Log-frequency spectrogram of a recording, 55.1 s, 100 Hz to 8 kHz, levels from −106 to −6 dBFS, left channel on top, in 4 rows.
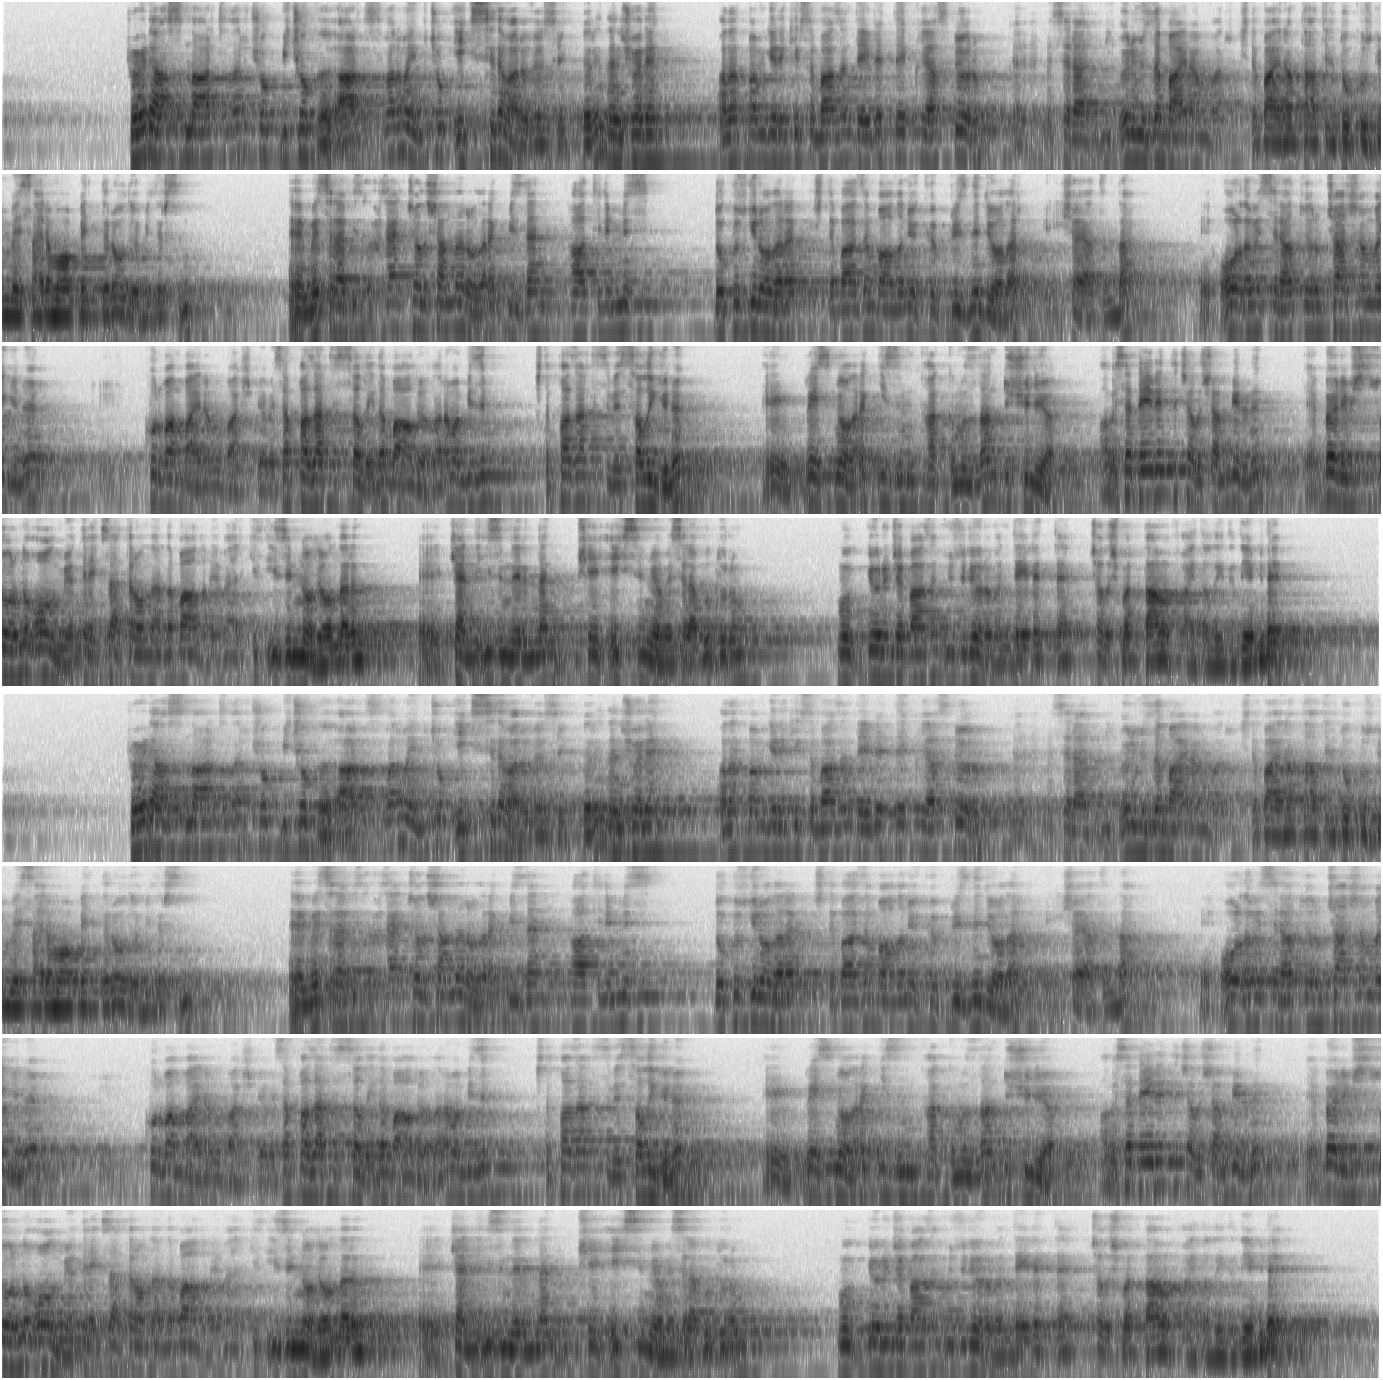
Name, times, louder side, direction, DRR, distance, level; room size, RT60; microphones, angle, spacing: voice 1, 1.3-6.6 7.2-15.7 16.7-20.2 20.9-25.1 25.8-28.1 28.6-28.7 29.0-32.5 33.0-34.5 35.2-38.2 38.6-40.3 40.6-45.1 45.5-48.8 49.7-54.2, left 2 dB, 45° left, 9 dB, 0.6 m, -31 dB
17.0 x 9.2 x 3.1 m, 2.7 s
head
